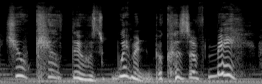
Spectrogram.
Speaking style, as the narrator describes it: croak

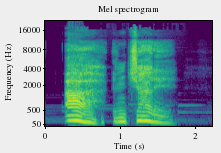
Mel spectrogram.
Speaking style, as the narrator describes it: began, in a deep yet gentle voice

